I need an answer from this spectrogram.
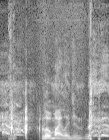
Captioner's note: laughing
